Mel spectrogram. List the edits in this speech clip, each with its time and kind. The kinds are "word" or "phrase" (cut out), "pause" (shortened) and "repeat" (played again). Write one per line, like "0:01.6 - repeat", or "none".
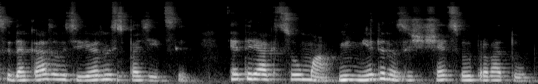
0:01.2 - word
